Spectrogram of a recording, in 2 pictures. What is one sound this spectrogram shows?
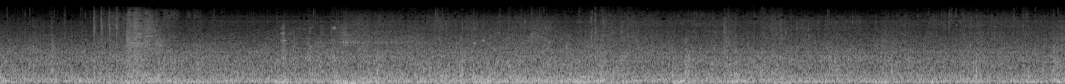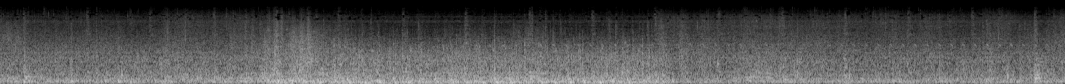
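Tyres crunch and rattle over gravel and dirt.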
